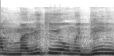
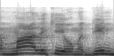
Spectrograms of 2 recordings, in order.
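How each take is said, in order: First: مالک with a short first vowel, "maliki" as "mə-li-ki"; "məliki yawmid-deen", no long aa in مالک; short-vowel variant reading. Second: مالک with a long "maa"; "maaliki yawmid-deen" with long aa in مالک; long-vowel reading. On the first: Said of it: "ملکی بھی پڑھا گیا ہے". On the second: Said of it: "مالک یوم الدین بہتر ہے ملکی سے". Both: Shown as a demonstration.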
